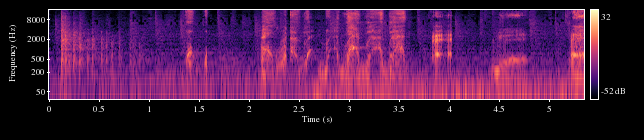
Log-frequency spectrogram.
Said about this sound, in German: Rülpst nicht so komisch an mir vorbei, das ist ja eklig.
